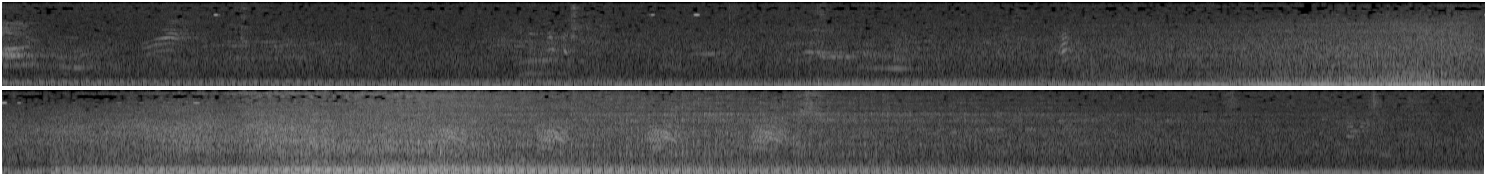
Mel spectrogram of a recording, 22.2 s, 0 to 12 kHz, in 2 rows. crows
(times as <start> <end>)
14.4 17.3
